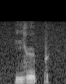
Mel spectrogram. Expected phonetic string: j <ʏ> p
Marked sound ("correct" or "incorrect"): correct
